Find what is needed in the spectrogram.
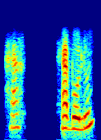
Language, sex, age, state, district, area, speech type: Bengali, female, 30-45, West Bengal, Hooghly, urban, conversation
